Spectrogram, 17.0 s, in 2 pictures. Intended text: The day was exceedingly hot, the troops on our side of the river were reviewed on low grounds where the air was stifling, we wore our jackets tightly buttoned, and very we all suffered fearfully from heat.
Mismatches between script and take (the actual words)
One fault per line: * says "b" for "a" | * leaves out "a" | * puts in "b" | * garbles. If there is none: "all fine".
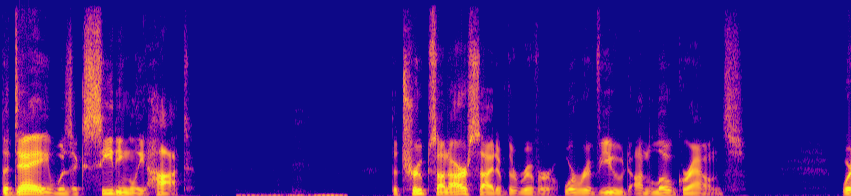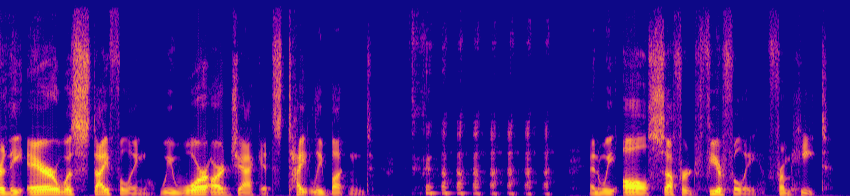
* leaves out "very"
